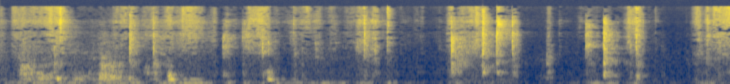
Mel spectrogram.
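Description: Craft paper being folded and creased by hand, faint rustling with short irregular crackles throughout, over a low steady hum.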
